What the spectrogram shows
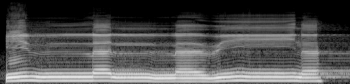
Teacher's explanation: huruf dzi dipanjangkan dua harakat karena di depannya terdapat Ya Sukun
